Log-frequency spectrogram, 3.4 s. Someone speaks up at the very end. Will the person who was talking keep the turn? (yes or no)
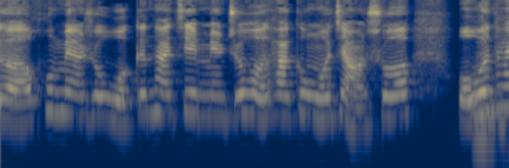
yes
